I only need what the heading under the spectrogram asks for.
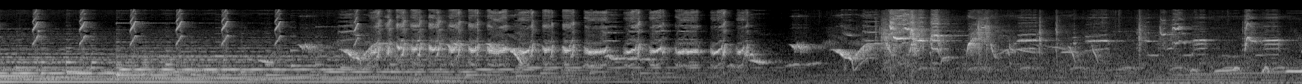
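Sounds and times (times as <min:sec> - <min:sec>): soft background music: 0:00.0 - 0:08.1, 0:11.2 - 0:13.0
bird whistling and squawking: 0:00.3 - 0:13.0.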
